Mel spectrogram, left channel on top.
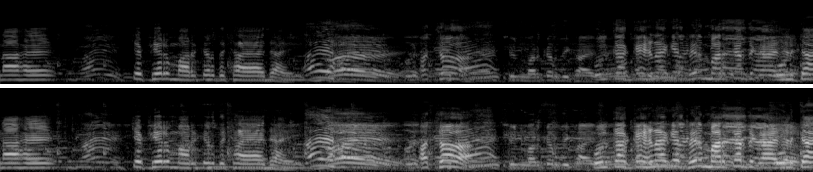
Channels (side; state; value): left; quieter; 10.9 dB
